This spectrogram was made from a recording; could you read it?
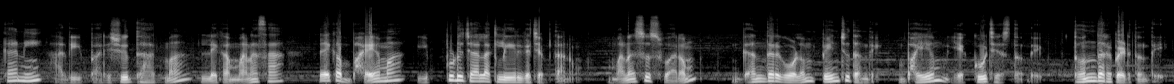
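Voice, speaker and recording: Earnest preacher man, lively pitch. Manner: earnest, addresses the listener directly. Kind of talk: devotional sermon narration.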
